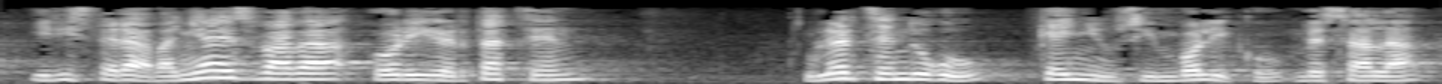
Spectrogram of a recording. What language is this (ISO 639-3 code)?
eus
